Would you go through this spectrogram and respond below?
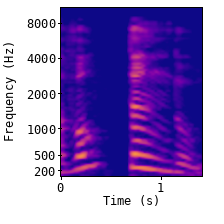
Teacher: é uma paroxítona e tem como sílaba tônica a penúltima sílaba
